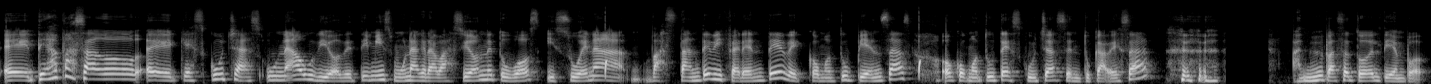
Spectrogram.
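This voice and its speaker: A woman's voice: fairly low pitch, unhurried, darkish tone. A woman from Argentina with an Argentine accent, giving a friendly, encouraging Spanish lesson with a chatty manner and frequent fillers. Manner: chatty, encouraging, laughs easily, many "eh" fillers. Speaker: Spanish teacher.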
